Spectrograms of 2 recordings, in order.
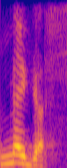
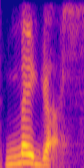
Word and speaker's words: megas: The word great is the Greek word megas. Sounds like the word mega. It is indeed the word mega, megas.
